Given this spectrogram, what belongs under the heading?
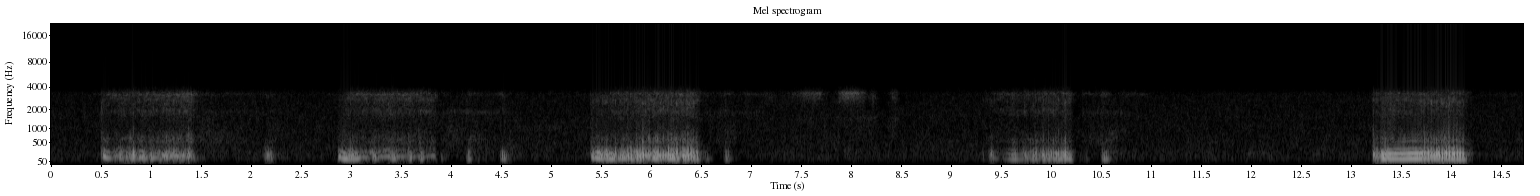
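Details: Staffie pup loudly snoring in deep, rattling, irregular bursts with short snorts while asleep after a hard day of chewing.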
